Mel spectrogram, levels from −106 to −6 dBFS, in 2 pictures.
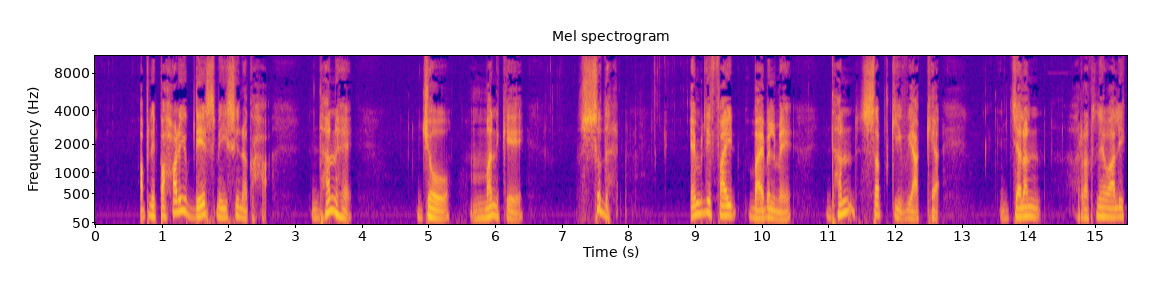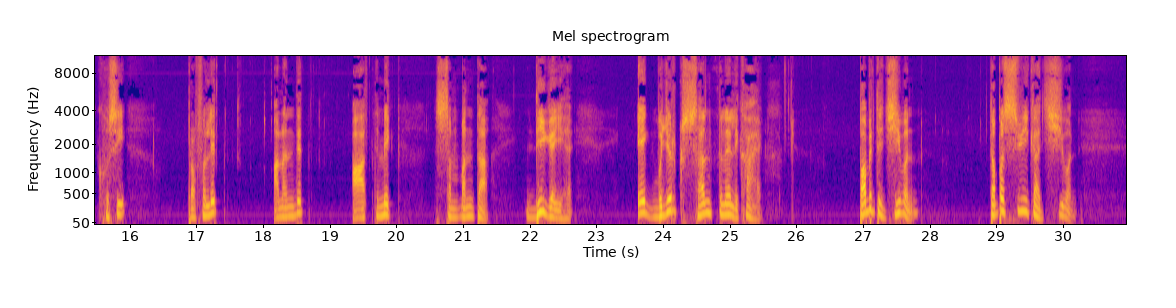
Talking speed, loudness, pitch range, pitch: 85 wpm, -23 LUFS, 115-160 Hz, 135 Hz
